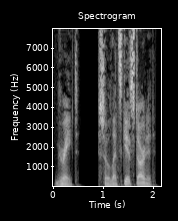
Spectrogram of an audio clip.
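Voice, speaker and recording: A man's voice: low-pitched, dry recording, studio quality. A man voicing a big friendly purple cartoon dinosaur who guides young viewers with simple, encouraging words. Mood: cheerful, encouraging. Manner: slow, simple, encouraging, goofy hums. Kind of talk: children's show dialogue, guiding young viewers.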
